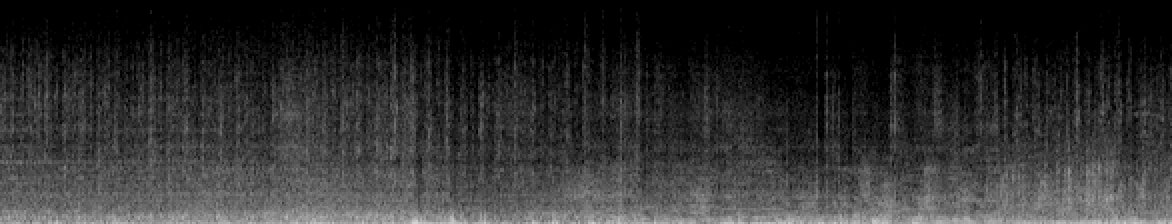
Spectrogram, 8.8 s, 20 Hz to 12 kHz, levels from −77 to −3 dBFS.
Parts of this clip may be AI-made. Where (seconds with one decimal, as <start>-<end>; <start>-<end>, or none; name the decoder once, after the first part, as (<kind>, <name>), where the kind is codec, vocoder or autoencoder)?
4.4-7.5 (codec, SNAC)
